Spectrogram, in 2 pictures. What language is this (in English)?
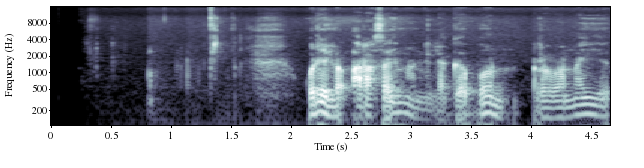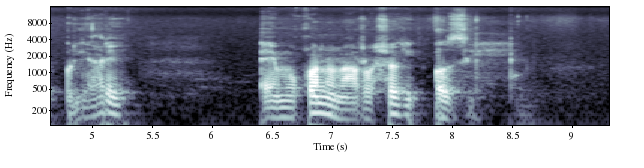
Masai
